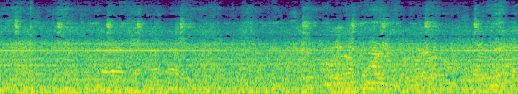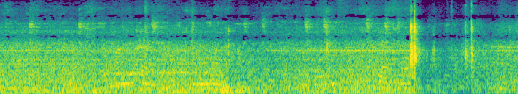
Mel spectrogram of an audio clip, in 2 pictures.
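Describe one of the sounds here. A train rumbles and rattles along the tracks as it slows down.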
